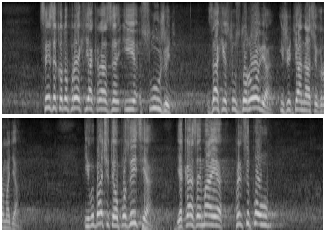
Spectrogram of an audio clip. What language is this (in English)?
Ukrainian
